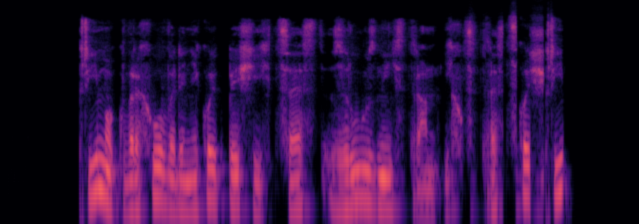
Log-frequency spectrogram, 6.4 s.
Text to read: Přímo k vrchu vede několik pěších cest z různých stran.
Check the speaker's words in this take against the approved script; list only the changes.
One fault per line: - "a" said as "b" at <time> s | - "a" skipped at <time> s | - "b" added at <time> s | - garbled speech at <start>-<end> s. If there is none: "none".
- garbled speech at 4.4-5.6 s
